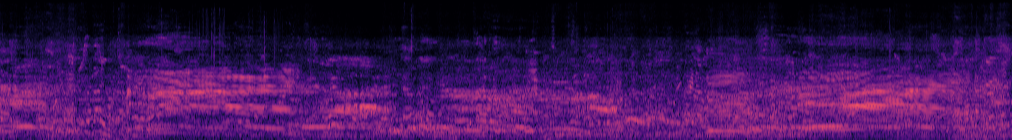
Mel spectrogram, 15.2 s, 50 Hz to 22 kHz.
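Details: A market chorus of cattle in Tangail, Bangladesh, on 2 May 2024, among Sahiwal and Friesian bull calves: continuous overlapping moos with wavering pitch, some short and some long, over steady crowd chatter.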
